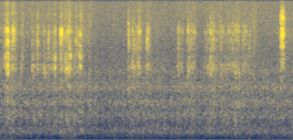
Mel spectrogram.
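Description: Faint scratching of a marker pen writing on paper: a quick, irregular run of short strokes.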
